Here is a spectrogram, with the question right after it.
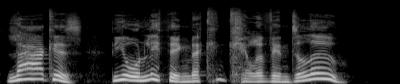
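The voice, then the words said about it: Poor put-on Liverpudlian accent. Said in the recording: “That was a terrible Liverpudlian accent I just did ... You thought I sounded like a Beatle.”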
